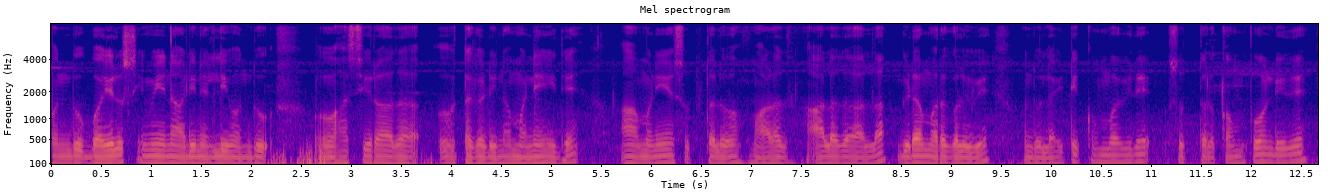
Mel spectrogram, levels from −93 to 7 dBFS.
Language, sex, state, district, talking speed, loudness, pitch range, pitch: Kannada, male, Karnataka, Shimoga, 115 wpm, -41 LUFS, 95-105 Hz, 95 Hz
